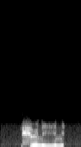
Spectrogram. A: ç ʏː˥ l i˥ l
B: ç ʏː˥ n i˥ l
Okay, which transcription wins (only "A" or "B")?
A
